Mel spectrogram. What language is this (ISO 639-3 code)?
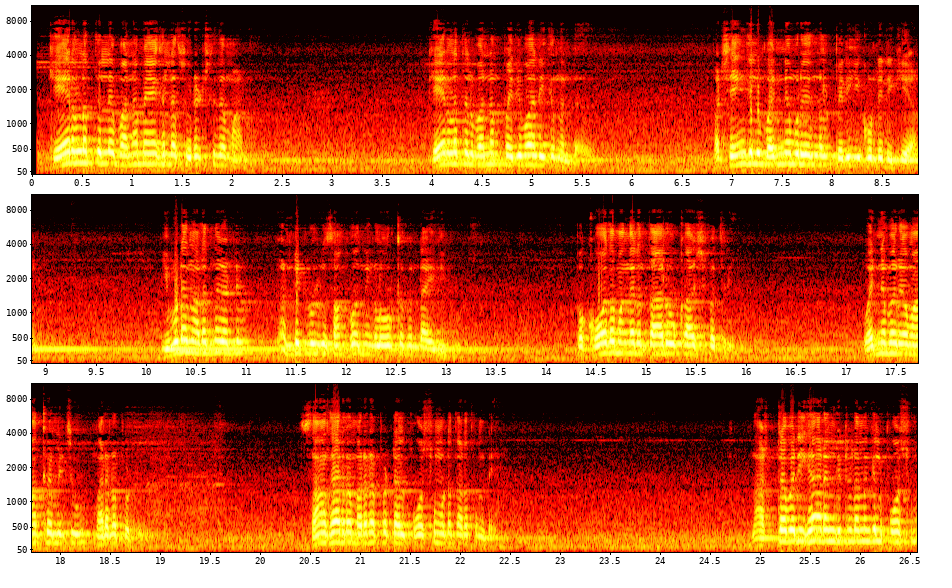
mal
